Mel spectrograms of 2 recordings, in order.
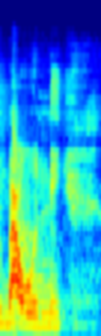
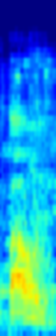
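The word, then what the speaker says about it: Báwo ni: But you'll be surprised when someone you expect to say Bawoni nicely will be saying Bawoni like Baoni.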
